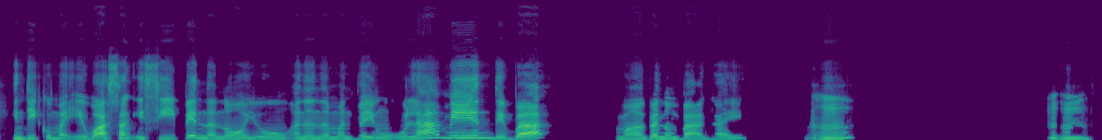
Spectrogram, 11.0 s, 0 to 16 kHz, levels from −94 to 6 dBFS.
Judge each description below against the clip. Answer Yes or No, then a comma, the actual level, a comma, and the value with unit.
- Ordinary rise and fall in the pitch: Yes, average, 3.6 semitones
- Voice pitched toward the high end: Yes, high, 220 Hz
